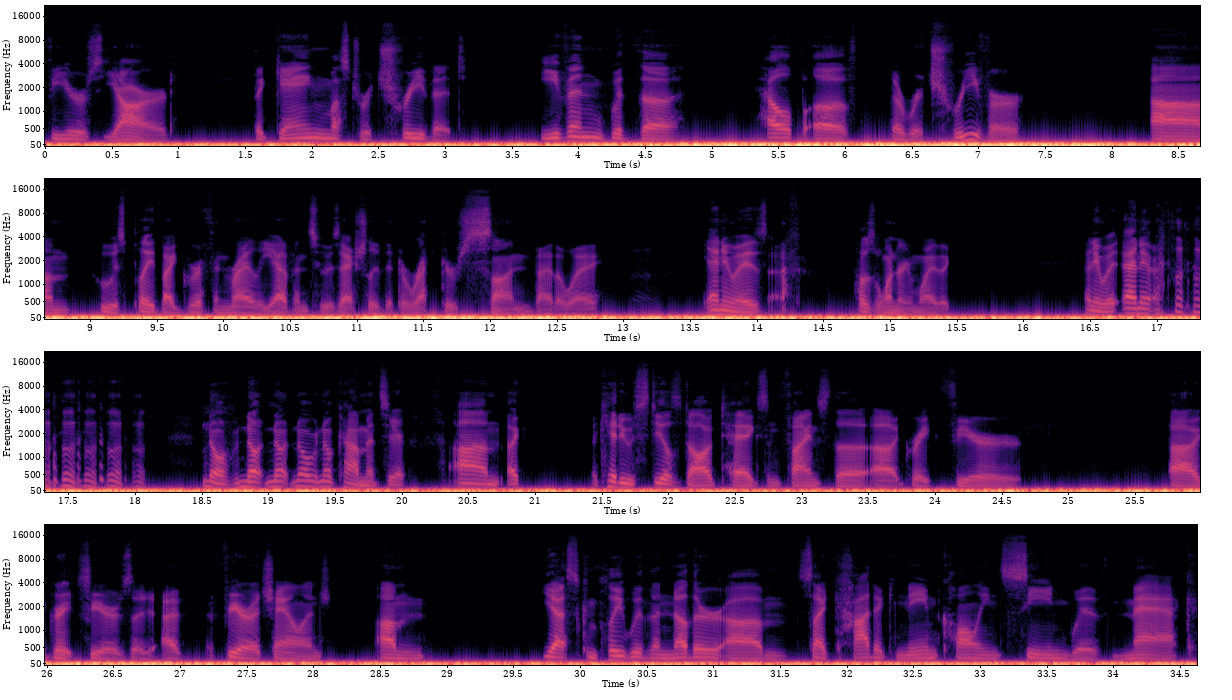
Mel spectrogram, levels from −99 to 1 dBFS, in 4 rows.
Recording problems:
low rumble; loud; throughout; 7 dB below the speech

